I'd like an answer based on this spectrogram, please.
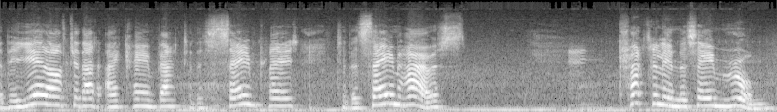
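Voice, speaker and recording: Very wide pitch swings stand out against noticeable background noise. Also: woman. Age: old. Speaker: pensioner. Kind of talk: interview.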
